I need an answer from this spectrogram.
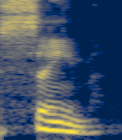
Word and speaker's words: SIEM: For security, as I mentioned, you can use Azure Sentinel, which is a security incident and event management solution, or a SIEM, or a SIM, depending on how you say it.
